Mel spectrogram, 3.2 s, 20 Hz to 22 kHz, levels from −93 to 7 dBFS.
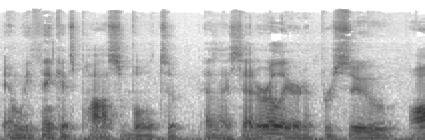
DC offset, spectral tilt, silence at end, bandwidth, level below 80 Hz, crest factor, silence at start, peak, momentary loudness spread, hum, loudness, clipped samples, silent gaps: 0.4%; -5 dB/octave; 0 s; 17 kHz; -32 dBFS; 18 dB; 0 s; -2 dBFS; 11 LU; none; -23 LUFS; under 0.1%; none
